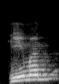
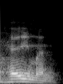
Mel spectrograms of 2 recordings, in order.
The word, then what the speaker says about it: Haemon: Haemon और Haemon, both are pronunciation of it.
